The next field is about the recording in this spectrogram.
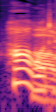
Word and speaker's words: Harewood: We will see you at Harewood House, or as some people can pronounce it, Harwood House, Wednesday 28th.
